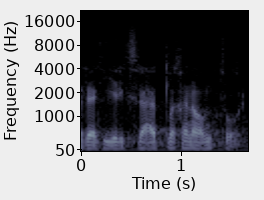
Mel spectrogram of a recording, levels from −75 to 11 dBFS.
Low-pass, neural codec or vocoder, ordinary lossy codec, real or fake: 14.4 kHz; none; none; real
